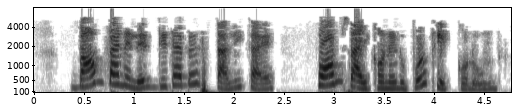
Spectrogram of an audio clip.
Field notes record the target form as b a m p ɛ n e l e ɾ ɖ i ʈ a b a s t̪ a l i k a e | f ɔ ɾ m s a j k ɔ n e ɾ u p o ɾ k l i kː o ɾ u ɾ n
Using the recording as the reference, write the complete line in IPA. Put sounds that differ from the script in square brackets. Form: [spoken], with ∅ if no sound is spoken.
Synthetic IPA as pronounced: b a m p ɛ n e l e ɾ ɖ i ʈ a b [e] s t̪ a l i k a e | f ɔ ɾ m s a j k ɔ n e ɾ u p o ɾ k l i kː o ɾ u [∅] n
